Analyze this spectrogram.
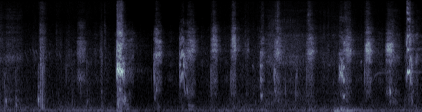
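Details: Dog going wild on a snowball outdoors, attacking and destroying it. Series of short, rough, grunting yips and growly bursts, about a dozen in quick succession with brief pauses. One louder bark-like burst comes near the two-second mark.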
